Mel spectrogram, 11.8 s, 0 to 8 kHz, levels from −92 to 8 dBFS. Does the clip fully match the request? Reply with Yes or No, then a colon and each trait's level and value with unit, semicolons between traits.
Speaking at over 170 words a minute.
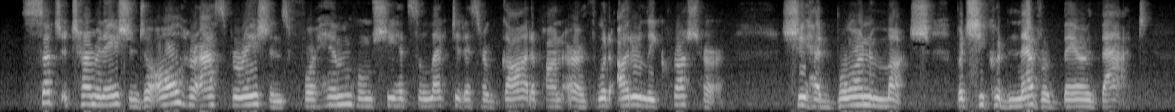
No: average, 165 wpm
